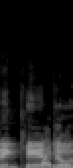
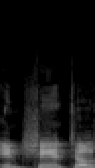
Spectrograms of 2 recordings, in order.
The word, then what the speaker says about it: Encanto: he did Grill ay for thinking Ino was pronounced enchanto found out that Encanto is not pronounced enchant to so I'd like to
